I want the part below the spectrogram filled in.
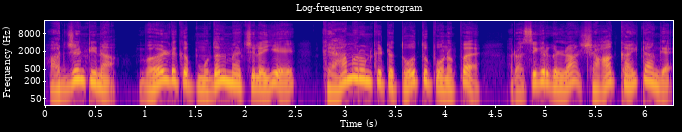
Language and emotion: Tamil, surprised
